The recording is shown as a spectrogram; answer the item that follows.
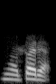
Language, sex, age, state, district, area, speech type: Malayalam, female, 45-60, Kerala, Alappuzha, rural, conversation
